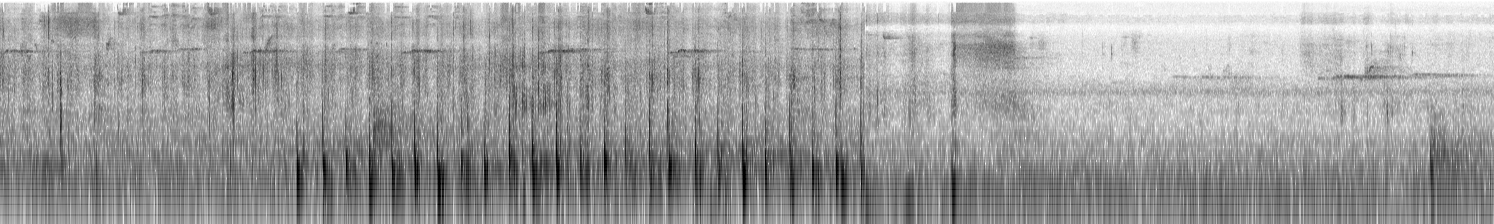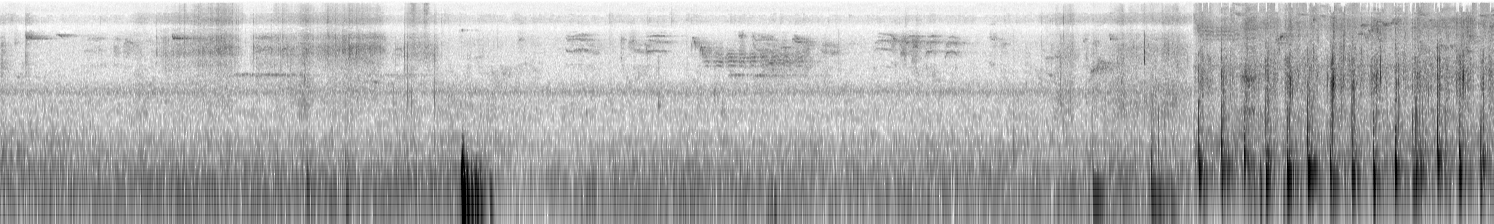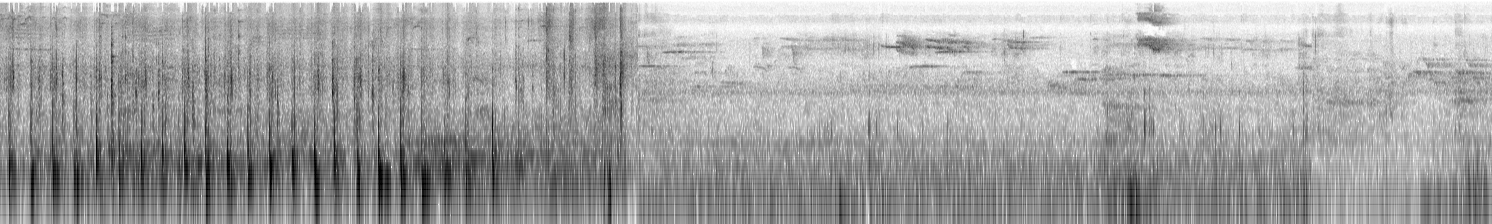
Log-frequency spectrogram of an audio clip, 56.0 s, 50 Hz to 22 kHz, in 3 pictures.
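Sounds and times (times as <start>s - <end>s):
footsteps on bridge deck: 0.0s - 12.2s, 31.9s - 45.4s.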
